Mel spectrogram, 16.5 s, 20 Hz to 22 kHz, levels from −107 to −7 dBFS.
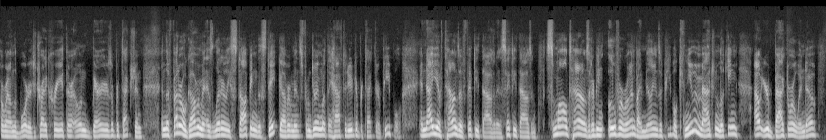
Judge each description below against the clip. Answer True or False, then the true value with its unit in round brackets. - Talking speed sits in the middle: False (220 wpm)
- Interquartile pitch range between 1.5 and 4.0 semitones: True (3.2 semitones)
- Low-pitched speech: False (155 Hz)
